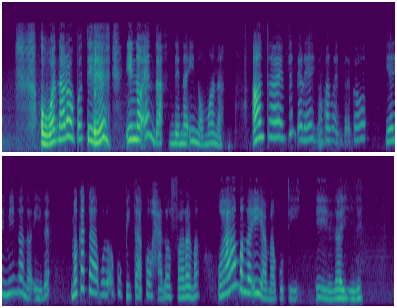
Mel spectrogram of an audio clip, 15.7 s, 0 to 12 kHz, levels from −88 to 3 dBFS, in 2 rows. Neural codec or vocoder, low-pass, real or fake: codec, 16 kHz, 0.4 kbps, LongCat-Audio-Codec; 7.2 kHz; fake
